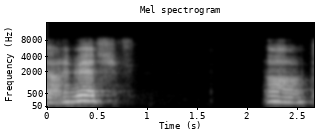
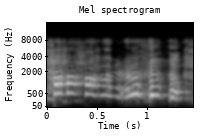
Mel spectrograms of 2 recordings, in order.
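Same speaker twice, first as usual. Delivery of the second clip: high, slow put-on laugh; mock laughing; 9 semitones higher than usual. Recalling the gas, a high slow mock laugh. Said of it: "I was like the laughing, crying emoji".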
